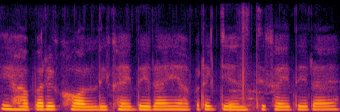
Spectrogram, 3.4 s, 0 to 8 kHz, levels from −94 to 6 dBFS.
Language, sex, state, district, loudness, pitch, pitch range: Hindi, female, Uttar Pradesh, Budaun, -17 LUFS, 220 Hz, 215-225 Hz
